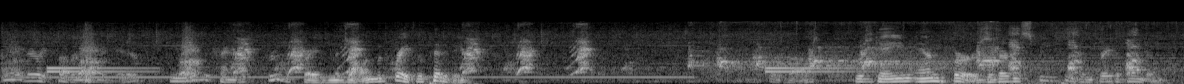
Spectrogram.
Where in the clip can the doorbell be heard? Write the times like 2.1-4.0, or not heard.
0.5-1.6, 7.7-8.7.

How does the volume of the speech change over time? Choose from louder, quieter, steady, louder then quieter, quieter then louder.
louder then quieter.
